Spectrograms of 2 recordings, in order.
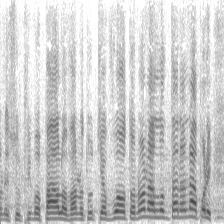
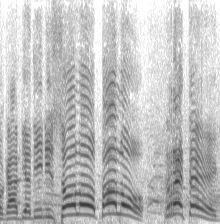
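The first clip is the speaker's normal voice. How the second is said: high, loud goal cry; goal shout; 5 semitones higher, 4 dB louder, slower than usual. Real, not acted. Goal call in live commentary.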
